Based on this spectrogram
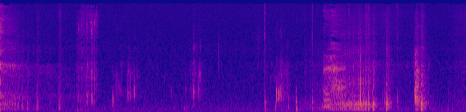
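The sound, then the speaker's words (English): Someone takes a quick sip of water: soft wet mouth clicks and small gulps scattered over a few seconds, then a denser burst of swallowing noise. No one speaks. “I'm going to take a little sip of water real quick because my voice is getting kind of dry.”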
